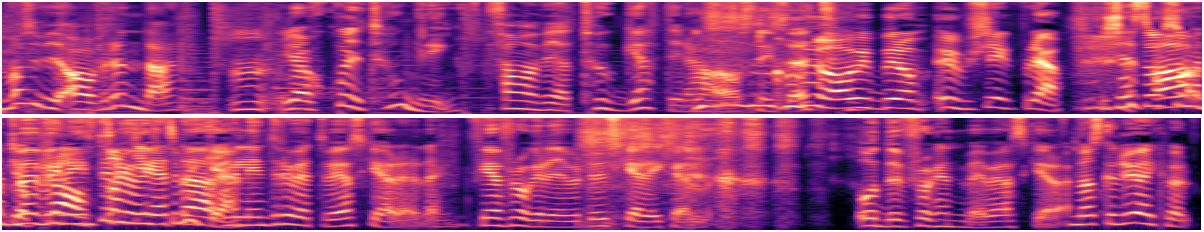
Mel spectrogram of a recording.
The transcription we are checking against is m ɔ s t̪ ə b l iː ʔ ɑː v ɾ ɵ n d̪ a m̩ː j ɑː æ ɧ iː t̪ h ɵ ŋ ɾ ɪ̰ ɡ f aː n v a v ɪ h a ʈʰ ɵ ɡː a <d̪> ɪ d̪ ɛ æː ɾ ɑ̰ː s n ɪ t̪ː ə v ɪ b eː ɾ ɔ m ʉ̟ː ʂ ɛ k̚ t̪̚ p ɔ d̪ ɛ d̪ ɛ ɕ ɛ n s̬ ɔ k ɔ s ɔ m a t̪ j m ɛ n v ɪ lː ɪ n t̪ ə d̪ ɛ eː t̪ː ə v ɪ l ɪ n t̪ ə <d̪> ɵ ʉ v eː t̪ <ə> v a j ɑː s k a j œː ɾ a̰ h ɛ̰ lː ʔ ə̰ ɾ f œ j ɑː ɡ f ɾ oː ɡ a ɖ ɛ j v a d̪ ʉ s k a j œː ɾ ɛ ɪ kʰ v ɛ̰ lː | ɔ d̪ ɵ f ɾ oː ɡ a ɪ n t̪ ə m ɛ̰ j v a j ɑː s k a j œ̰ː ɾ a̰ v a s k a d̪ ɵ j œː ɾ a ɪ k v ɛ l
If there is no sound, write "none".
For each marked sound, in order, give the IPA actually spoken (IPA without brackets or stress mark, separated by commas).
t̪, d̪, a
